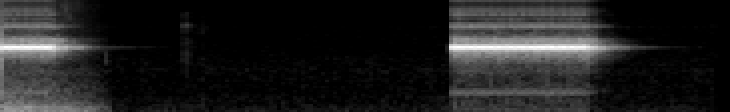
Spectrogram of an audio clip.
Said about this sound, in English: There's like some kind of alarm going off in my room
